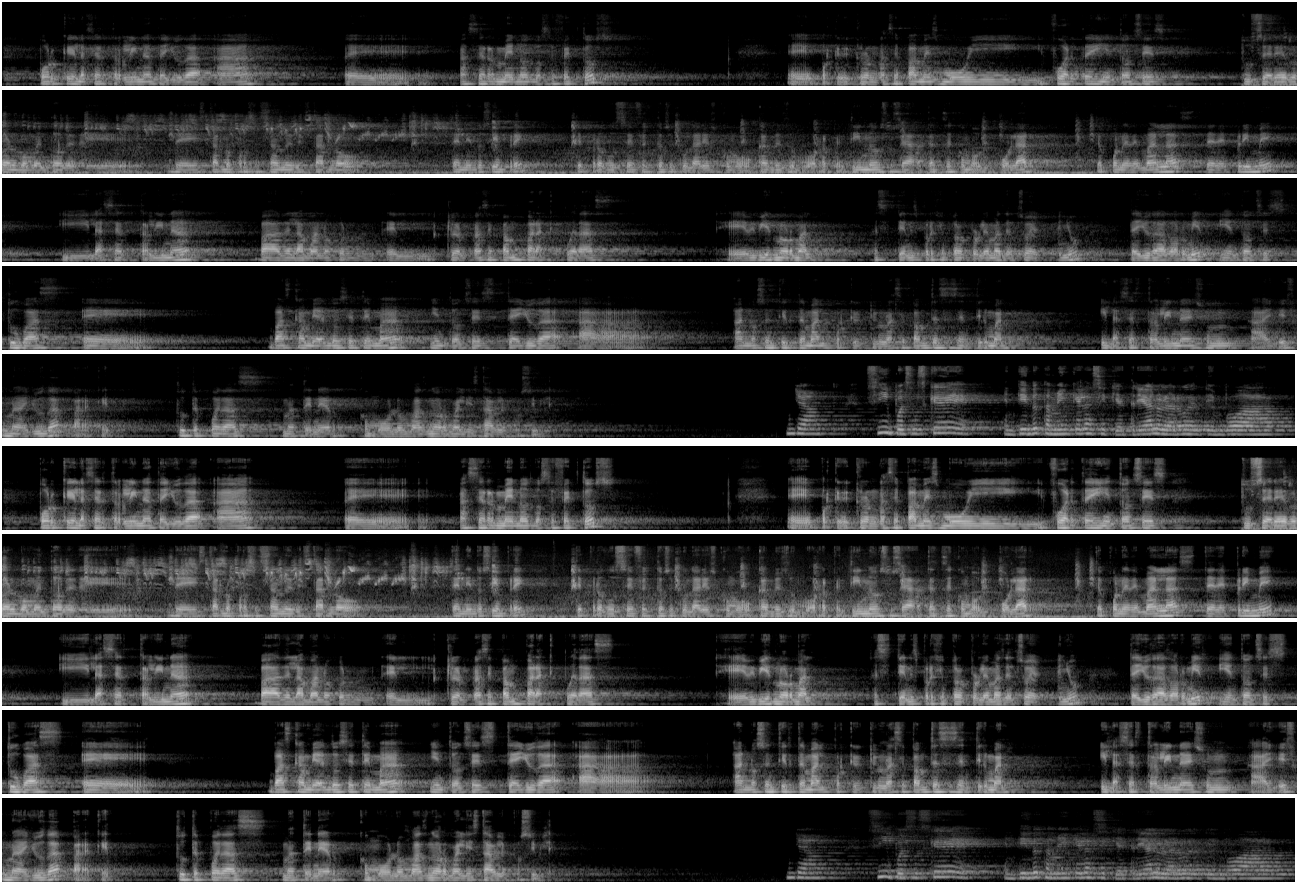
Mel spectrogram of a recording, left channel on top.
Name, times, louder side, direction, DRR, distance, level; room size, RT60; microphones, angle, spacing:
voice 1, 0.4-2.6 3.4-4.3 4.6-6.1 7.4-11.8 12.4-14.3 14.6-16.6 17.4-18.4 18.7-23.3 23.9-25.7 26.5-27.9 28.4-32.0 33.0-34.0 34.6-36.7 37.2-40.3 41.5-45.3 46.2-49.0 49.8-52.9 53.5-57.3, right 4 dB, 75° right, 14 dB, 0.9 m, -25 dB
sound 1, 12.4-23.9, right 7 dB, 45° right, 0.7 m, -34 dB
voice 2, 59.6-61.5 61.8-64.5, left 3 dB, 85° left, 6 dB, 1.9 m, -30 dB
26.5 x 19.0 x 9.0 m, 2.9 s
head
